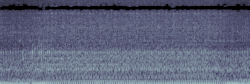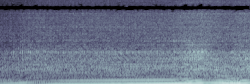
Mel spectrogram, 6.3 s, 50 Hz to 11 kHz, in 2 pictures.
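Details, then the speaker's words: MY23 Hyundai Palisade 2.2 CRDi diesel (R D4HB) at about 16,000 km: a loose, tinny rattle over the idle quickens as engine speed rises, from a failing timing chain. The dealer is to replace the entire timing chain assembly under warranty. "consistent but it sort of rattles as the engine speed increases I'll close the door so you can see what um RPM it is"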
